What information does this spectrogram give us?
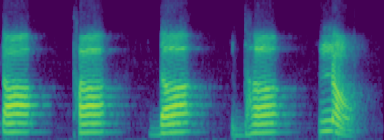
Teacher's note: फिर दंत्य, देखिए त थ द ध न, ये जो ध्वनियां हैं दंत्य ध्वनियां, हमारी जीवा जाकर दांत को स्पर्श कर रही है, हमारे दांतों को स्पर्श करती है, और फिर वहां से ध्वनि निकल रही है, वो कहलाएंगी दंत्य ध्वनियां।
